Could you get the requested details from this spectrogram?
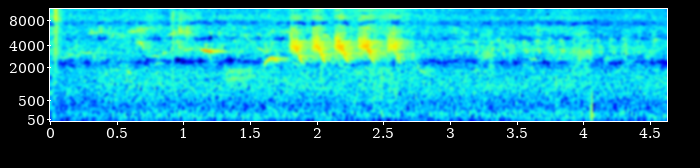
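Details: Common nightingale song, 30 April 2021: a brief whistle, then a rhythmic string of five loud, repeated chirping notes, followed by quiet; one dull knock near the end.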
